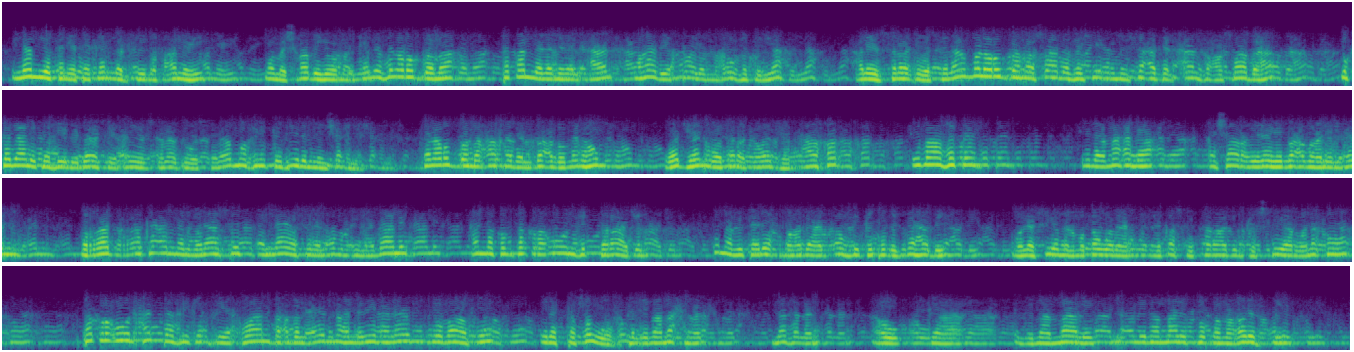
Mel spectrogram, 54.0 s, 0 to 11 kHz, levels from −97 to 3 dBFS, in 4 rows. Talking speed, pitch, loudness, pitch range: 115 wpm, 200 Hz, -17 LUFS, 185-220 Hz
